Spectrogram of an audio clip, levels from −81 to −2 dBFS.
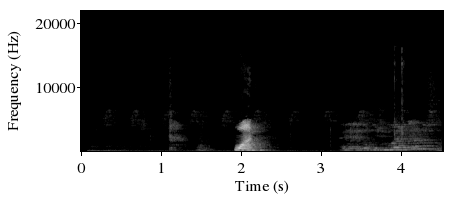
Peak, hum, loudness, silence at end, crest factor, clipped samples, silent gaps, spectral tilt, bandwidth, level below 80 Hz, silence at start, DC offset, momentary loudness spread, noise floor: -12 dBFS; none; -28 LUFS; 0.2 s; 24 dB; under 0.1%; none; -3.5 dB/octave; 16.5 kHz; -66 dBFS; 1.95 s; under 0.1%; 29 LU; -71 dBFS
